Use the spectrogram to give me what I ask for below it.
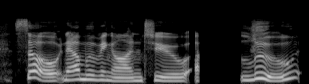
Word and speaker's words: Lugh: So, now moving on to, Lu, it's pronounced, spelled Lugh, but pronounced Lu, known as oh, no, I didn't look up the second word.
